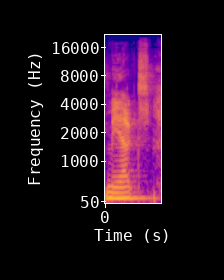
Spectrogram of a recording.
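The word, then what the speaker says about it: Maax: Alors ça s'écrit M2AX, mais ça se prononce Méax.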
